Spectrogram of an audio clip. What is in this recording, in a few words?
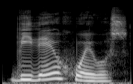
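video games, Spanish, female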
